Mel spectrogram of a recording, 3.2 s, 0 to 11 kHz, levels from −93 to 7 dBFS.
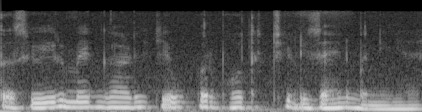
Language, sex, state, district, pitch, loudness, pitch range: Hindi, male, Bihar, Kishanganj, 145 Hz, -15 LUFS, 130-155 Hz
